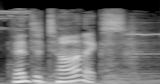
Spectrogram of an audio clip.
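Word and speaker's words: Pentatonix: Pentatonics. Is that how you pronounce that? – Oh, yeah.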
